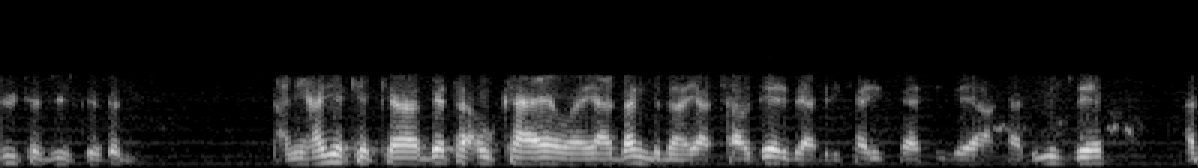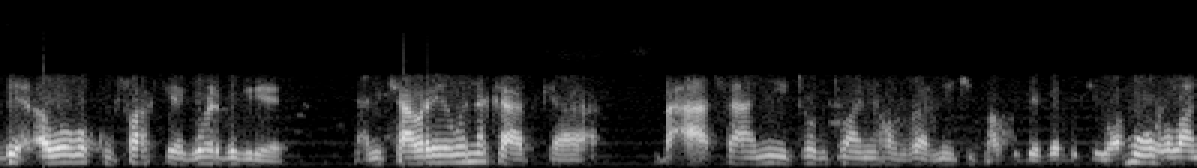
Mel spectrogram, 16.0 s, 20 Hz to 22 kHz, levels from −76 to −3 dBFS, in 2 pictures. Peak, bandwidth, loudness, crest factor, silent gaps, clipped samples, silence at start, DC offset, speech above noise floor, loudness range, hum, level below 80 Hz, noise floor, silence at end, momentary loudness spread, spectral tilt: -4 dBFS; 4.2 kHz; -22 LUFS; 18 dB; none; under 0.1%; 0 s; under 0.1%; 41 dB; 5 LU; none; -82 dBFS; -63 dBFS; 0 s; 14 LU; -7.5 dB/octave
